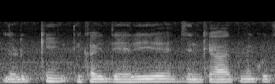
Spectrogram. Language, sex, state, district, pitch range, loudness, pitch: Hindi, male, Rajasthan, Bikaner, 120-130 Hz, -14 LUFS, 125 Hz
